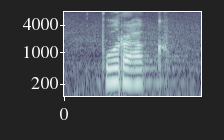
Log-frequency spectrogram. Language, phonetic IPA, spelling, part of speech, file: Belarusian, [buˈrak], бурак, noun, Be-бурак.ogg
- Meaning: beet, beetroot (Beta vulgaris)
